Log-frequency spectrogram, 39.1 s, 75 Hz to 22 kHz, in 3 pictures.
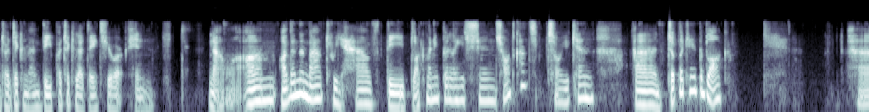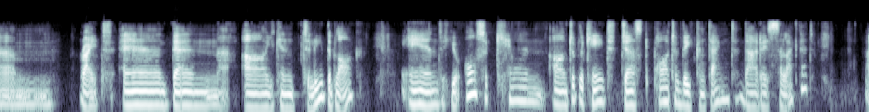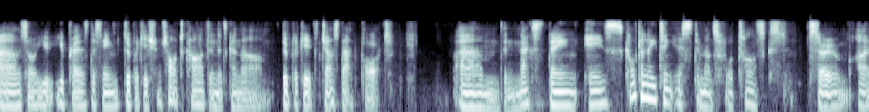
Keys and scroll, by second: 9.7 shift+super+d, 12.2 shift+super+d, 17.3 alt+k, 20.3 alt+shift+Left, 23.0 shift+super+d, 28.7 shift+super+d.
